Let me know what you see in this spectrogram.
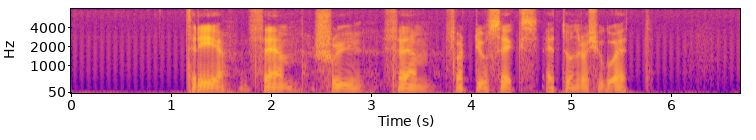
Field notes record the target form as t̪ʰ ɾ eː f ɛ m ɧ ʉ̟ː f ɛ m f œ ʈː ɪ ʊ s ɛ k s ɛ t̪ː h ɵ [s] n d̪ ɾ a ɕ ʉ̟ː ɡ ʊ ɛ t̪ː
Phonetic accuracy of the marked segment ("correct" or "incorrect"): incorrect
